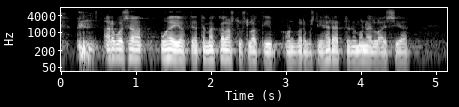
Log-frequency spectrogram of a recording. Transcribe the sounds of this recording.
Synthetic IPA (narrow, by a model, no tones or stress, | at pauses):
ɑrʋoisɑpuhejoht̪ɑjɑt̪æmækɑlɑst̪uslɑkionʋɑrmɑst̪iheræt̪ːynymonelːɑisiɑ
